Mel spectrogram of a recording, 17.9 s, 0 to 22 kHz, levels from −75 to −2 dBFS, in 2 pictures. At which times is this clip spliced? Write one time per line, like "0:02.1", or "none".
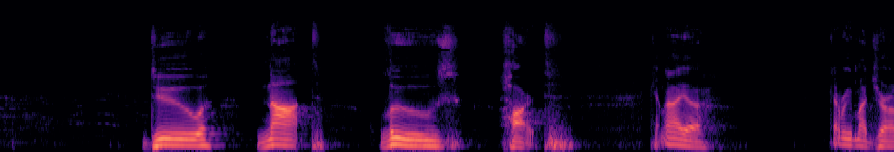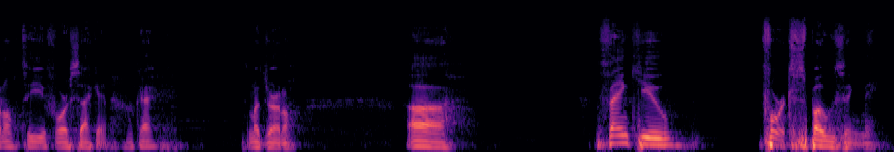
0:14.7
